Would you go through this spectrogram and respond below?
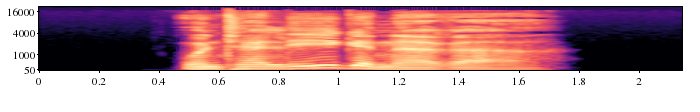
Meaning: inflection of unterlegen: 1. strong/mixed nominative masculine singular comparative degree 2. strong genitive/dative feminine singular comparative degree 3. strong genitive plural comparative degree
- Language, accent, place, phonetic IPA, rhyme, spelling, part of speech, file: German, Germany, Berlin, [ˌʊntɐˈleːɡənəʁɐ], -eːɡənəʁɐ, unterlegenerer, adjective, De-unterlegenerer.ogg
